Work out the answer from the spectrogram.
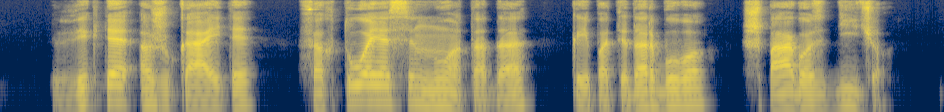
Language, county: Lithuanian, Šiauliai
